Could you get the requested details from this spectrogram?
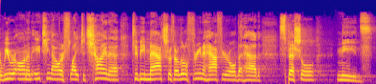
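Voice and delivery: ordinary delivery

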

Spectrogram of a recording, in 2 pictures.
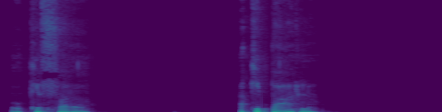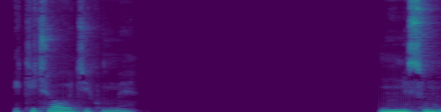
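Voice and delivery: hushed, devout pleading voice of a mystic speaking to the Virgin; saint in ecstasy. Acted. A young saint in ecstasy tenderly consoling the grieving Mother of Jesus.

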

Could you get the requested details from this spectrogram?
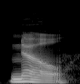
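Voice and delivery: plain reading voice

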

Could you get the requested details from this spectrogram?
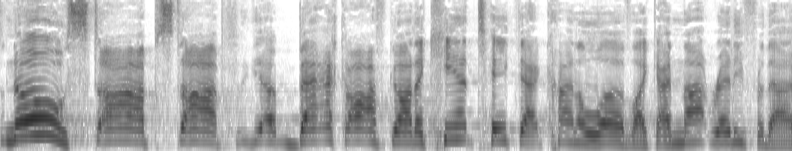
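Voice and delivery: high, shouted plea to back off; overwhelmed protest. Retold or imitated. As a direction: cry out as if fending off too much. Acts overwhelmed plea to God.

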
